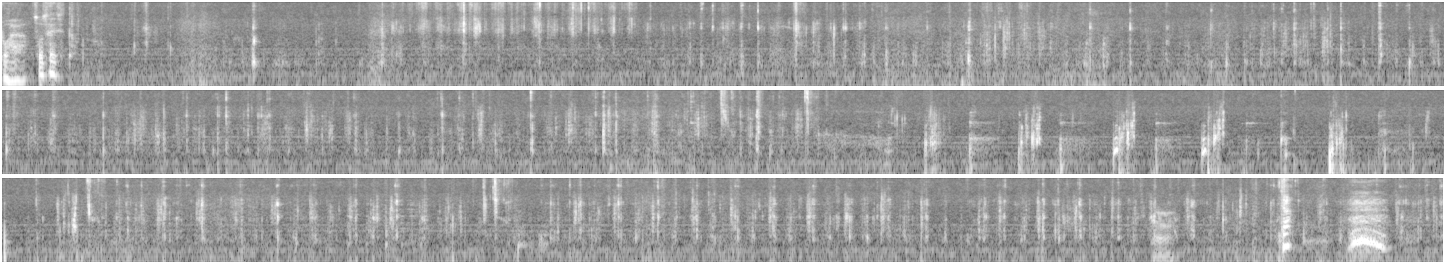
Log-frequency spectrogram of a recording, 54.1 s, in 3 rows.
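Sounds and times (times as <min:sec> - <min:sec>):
wet chewing: 0:02.8 - 0:28.4, 0:29.0 - 0:54.0
gulps of milk swallowed: 0:29.0 - 0:34.9.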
